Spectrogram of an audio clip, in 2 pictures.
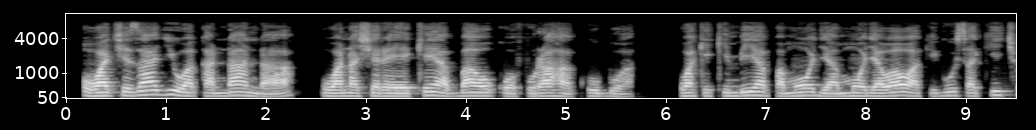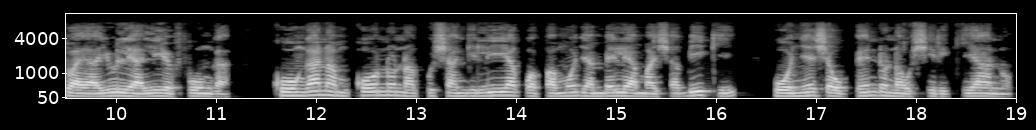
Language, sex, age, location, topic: Swahili, male, 18-24, Kisumu, government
